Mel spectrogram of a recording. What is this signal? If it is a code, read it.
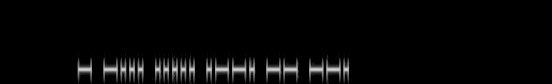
Morse code, heard as a keyed tone, about 28 wpm, 700 Hz. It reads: TB5PMG
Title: DXCC-100 Call Signs - 6 Characters - Repeated 3x - 28wpm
